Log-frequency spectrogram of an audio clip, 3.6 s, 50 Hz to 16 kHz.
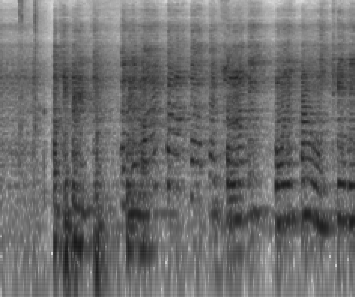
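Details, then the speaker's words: PylePro PPHP8MBA speaker: turns on, but music is harsh, buzzy and crackly on every loud note, badly distorted; something heard dangling inside the cabinet, cause not yet found before opening it. "the problem with the speaker is it turns on but it sounds very distorted"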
